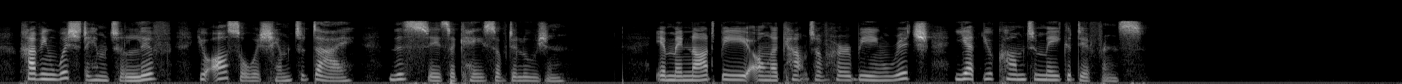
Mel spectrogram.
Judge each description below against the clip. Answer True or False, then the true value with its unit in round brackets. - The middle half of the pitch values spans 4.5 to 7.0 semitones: True (4.8 semitones)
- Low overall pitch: False (200 Hz)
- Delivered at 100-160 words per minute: True (150 wpm)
